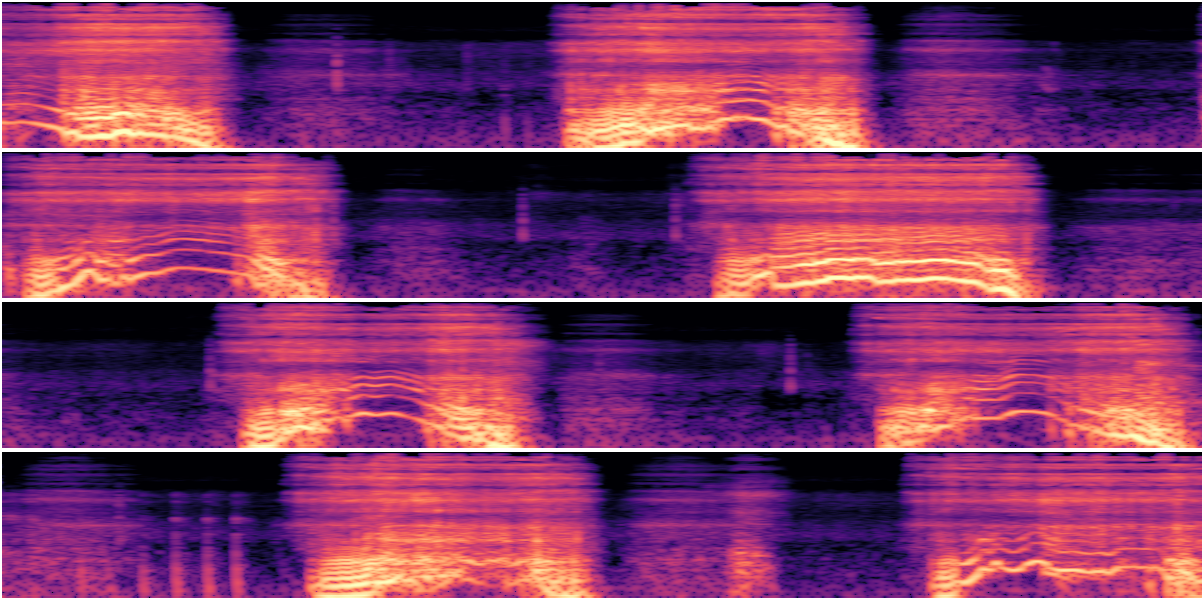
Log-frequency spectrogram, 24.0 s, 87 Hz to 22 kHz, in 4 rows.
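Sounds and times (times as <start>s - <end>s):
man snoring: 0.0s - 1.2s, 2.8s - 4.4s, 6.0s - 7.8s, 9.4s - 11.3s, 13.1s - 14.8s, 16.3s - 18.4s, 19.4s - 21.9s, 22.5s - 24.0s
quiet breaths: 0.0s - 24.0s.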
